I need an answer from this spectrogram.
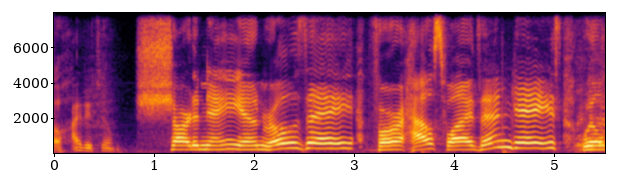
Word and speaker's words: rosé: Chris Kattan, who would not mock me for saying Rose. Would never do that. That's Not why in I'm those so deals. starstruck. That's how I pronounce it. Chris, what would be the Pronounced rosé.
